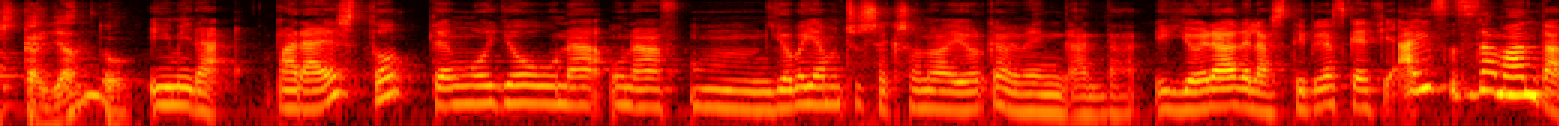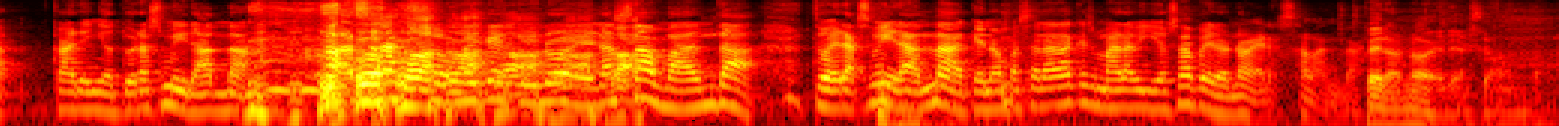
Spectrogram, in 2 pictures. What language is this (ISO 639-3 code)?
spa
